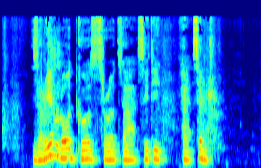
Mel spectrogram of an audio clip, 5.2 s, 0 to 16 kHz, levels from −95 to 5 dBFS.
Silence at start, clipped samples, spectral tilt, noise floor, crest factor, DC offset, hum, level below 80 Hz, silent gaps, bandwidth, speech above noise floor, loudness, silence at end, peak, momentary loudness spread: 0.05 s; under 0.1%; -4.5 dB/octave; -73 dBFS; 20 dB; under 0.1%; none; -64 dBFS; none; 11.5 kHz; 47 dB; -26 LUFS; 0.85 s; -8 dBFS; 12 LU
